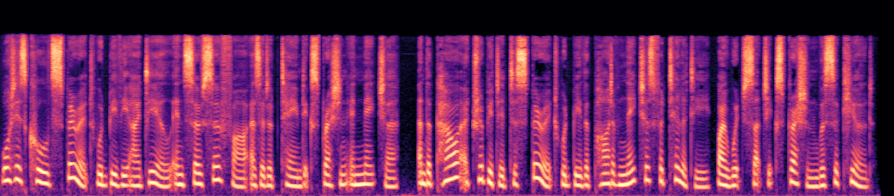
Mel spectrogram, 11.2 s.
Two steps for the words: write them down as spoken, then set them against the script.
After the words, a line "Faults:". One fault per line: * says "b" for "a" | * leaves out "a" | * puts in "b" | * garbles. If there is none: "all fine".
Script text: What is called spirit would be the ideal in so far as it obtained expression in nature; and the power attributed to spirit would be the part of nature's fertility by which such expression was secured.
What is called spirit would be the ideal in so so far as it obtained expression in nature; and the power attributed to spirit would be the part of nature's fertility by which such expression was secured.
Faults:
* puts in "so"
